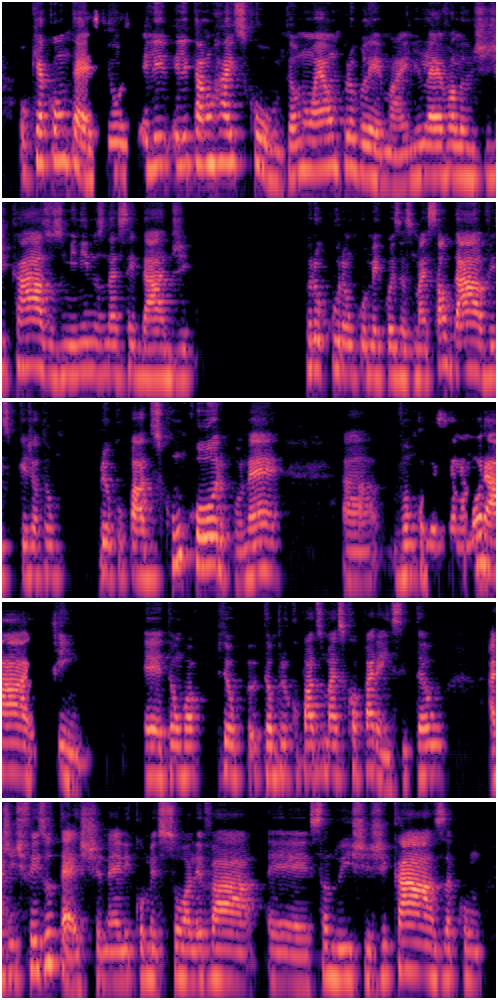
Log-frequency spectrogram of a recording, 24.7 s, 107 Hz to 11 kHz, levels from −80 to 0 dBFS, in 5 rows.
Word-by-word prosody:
O -, -, -10 dB
que 260 Hz, -, 0 dB
acontece 245 Hz, -9 st, +3 dB
hoje, 195 Hz, -1 st, -3 dB
ele 230 Hz, +2 st, -2 dB
ele 230 Hz, +1 st, -2 dB
tá 240 Hz, -1 st, +4 dB
no 245 Hz, -, +4 dB
high 245 Hz, 0 st, +3 dB
school, 230 Hz, -9 st, -2 dB
então 185 Hz, +4 st, -3 dB
não 210 Hz, 0 st, -2 dB
é 210 Hz, +1 st, +4 dB
um 220 Hz, 0 st, 0 dB
problema. 180 Hz, -10 st, -1 dB
Ele 170 Hz, +4 st, -6 dB
leva 185 Hz, 0 st, +4 dB
lanche 180 Hz, 0 st, -2 dB
de 200 Hz, +3 st, -6 dB
casa, 220 Hz, -2 st, +3 dB
os 180 Hz, +1 st, -5 dB
meninos 190 Hz, 0 st, -6 dB
nessa 190 Hz, 0 st, -4 dB
idade 175 Hz, -1 st, -1 dB, 1.1 s
procuram 210 Hz, -2 st, -4 dB
comer 185 Hz, -1 st, -5 dB
coisas 175 Hz, -2 st, -4 dB
mais 170 Hz, 0 st, -2 dB
saudáveis, 200 Hz, -4 st, +3 dB
porque 185 Hz, +1 st, -8 dB
já 180 Hz, -, -4 dB
estão 180 Hz, 0 st, -10 dB, 0.3 s
preocupados 185 Hz, -3 st, -1 dB
com 245 Hz, +7 st, -3 dB
o 285 Hz, -, 0 dB
corpo, 225 Hz, -, +2 dB
né. 195 Hz, +2 st, +2 dB, 0.6 s
Ah, 160 Hz, 0 st, -6 dB
vão 185 Hz, +2 st, -4 dB
começar 180 Hz, -1 st, -6 dB
a 180 Hz, -, -10 dB
namorar, 195 Hz, -1 st, +5 dB, 0.2 s
enfim. 185 Hz, -, -7 dB, 0.5 s
É, 180 Hz, -1 st, +1 dB
estão 185 Hz, +1 st, -3 dB
com 185 Hz, -, 0 dB
a 180 Hz, 0 st, 0 dB, 0.2 s
estão 185 Hz, -2 st, -4 dB
p -, -, -9 dB
estão 185 Hz, -1 st, -1 dB
preocupados 190 Hz, +1 st, -2 dB
mais 185 Hz, -1 st, 0 dB
com 195 Hz, -, -5 dB
a -, -, -5 dB
aparência. 180 Hz, -7 st, -2 dB
Então, 185 Hz, +3 st, -3 dB, 0.4 s
a 165 Hz, -, +3 dB
gente 185 Hz, +1 st, -3 dB
fez 205 Hz, +2 st, -1 dB
o 245 Hz, 0 st, +1 dB
teste, 145 Hz, -, +2 dB
né, 160 Hz, 0 st, -3 dB
ele 160 Hz, 0 st, -4 dB
começou 170 Hz, 0 st, -2 dB
a 165 Hz, -, -1 dB
levar, 165 Hz, -2 st, +1 dB
eh, 150 Hz, -2 st, -6 dB
sanduíches 170 Hz, 0 st, -2 dB
de 180 Hz, +2 st, -5 dB
casa 185 Hz, -4 st, +7 dB
com 165 Hz, -2 st, -10 dB
185 Hz, 170 wpm, -22 LUFS, 170-200 Hz, 1.1 s, casa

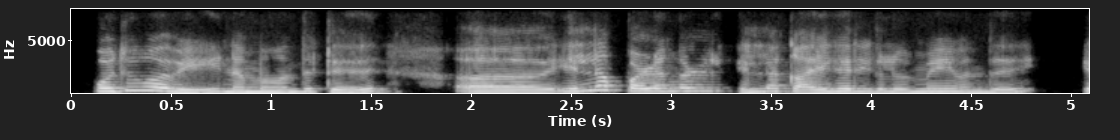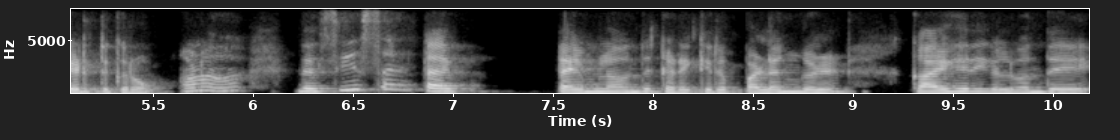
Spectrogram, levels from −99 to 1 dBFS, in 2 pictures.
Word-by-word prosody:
பொதுவாவே 290 Hz, -7 st, +4 dB, 0.2 s
நம்ம 220 Hz, 0 st, +5 dB
வந்துட்டு 220 Hz, -1 st, +1 dB, 0.6 s
அ -, -, +5 dB, 0.5 s
எல்லா 365 Hz, +8 st, +2 dB
பழங்கள், 280 Hz, +2 st, +2 dB, 0.2 s
எல்லா 260 Hz, +4 st, 0 dB
காய்கறிகளுமே 235 Hz, 0 st, +2 dB
வந்து 210 Hz, 0 st, -1 dB, 0.4 s
எடுத்துக்கிறோம். 215 Hz, -4 st, -2 dB
ஆனா 325 Hz, +2 st, -3 dB, 0.4 s
இந்த 260 Hz, -1 st, 0 dB
சீசன் 420 Hz, +2 st, -6 dB
டைம் 260 Hz, -1 st, +1 dB, 0.5 s
டைம்ல 235 Hz, 0 st, +2 dB
வந்து 220 Hz, +2 st, -1 dB
கிடைக்கிற 205 Hz, 0 st, -3 dB
பழங்கள், 220 Hz, 0 st, +1 dB, 0.4 s
காய்கறிகள் 235 Hz, -2 st, +1 dB
வந்து 220 Hz, +2 st, -1 dB
235 Hz, 120 wpm, -20 LUFS, 215-270 Hz, 0.6 s, நம்ம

